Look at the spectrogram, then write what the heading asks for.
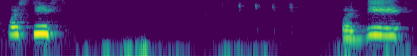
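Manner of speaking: put-on high sing-song baby talk; cat talk. Owner to her cat, high baby talk.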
